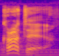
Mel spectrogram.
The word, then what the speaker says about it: karate: Same I had for karate. Karate? I don't understand. E always pronounced like E, not E.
